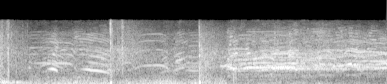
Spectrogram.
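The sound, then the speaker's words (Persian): Police fire tear gas and rubber bullets at refugees at the Macedonia–Greece border fence. Two sharp bangs cut through a constant, loud din of a shouting crowd. “پلیس آنها را با گاز اشک‌آور و گلوله‌های رابری نشانه می‌گیرد.”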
